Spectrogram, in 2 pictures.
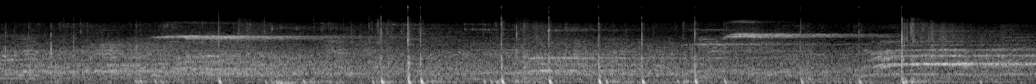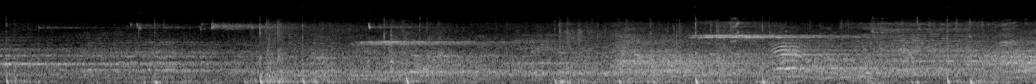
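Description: Indoor volleyball rally on a sports court: sneakers squeaking on the floor in short high squeals, sharp knocks of the ball being hit, and players' voices calling in the background of a large hall.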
